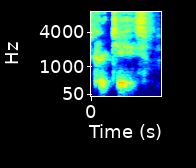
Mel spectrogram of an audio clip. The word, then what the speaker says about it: Curtiz: But everyone from there on, except for him and probably his family, pronounced his surname as Curtiz.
